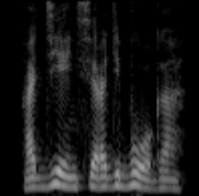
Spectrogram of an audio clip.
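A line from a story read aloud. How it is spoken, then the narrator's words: Annoyed mutter. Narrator (Russian): Досадливо пробормотал он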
